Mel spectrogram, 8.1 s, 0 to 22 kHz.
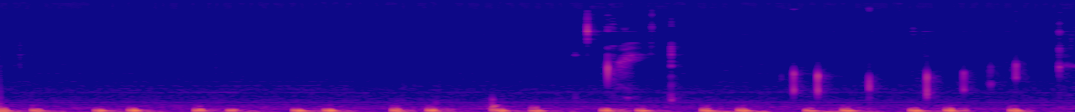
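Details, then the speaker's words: Steady low double thumps at about 80 a minute with soft tapping, heard through a stethoscope on the chest in a simulated ASMR doctor check-up roleplay, after blood pressure read 118/70; called a little slow; regular heartbeat. "your heart beat is a little slower but that's that's that's that's okay"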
